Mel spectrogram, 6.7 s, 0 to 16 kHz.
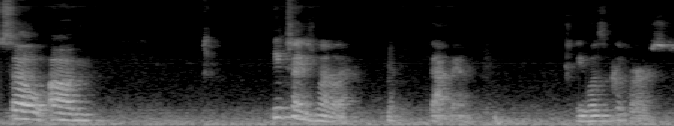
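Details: Adult woman with myasthenia gravis since age 7 (about 45 years), palate not working so air escapes through the nose, reading a passage apparently without her custom palatal device; hypernasal speech.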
